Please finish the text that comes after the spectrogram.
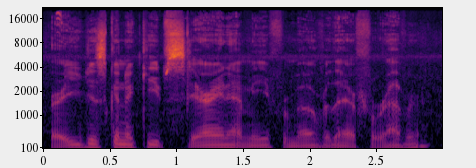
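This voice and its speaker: A man's voice: fast talker, vocal fry, very noisy. A man playing a brooding, possessive young mafia heir and new husband in an intimate roleplay audio drama, blunt and commanding yet protective. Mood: firm. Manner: blunt, commanding, swearing, low-key intimate delivery.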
